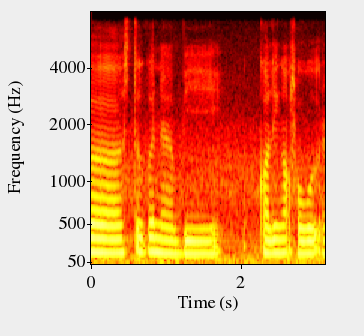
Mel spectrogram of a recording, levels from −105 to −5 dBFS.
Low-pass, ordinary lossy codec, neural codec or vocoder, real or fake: 7.2 kHz; none; none; real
